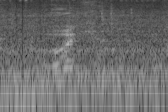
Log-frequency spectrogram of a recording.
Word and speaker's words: Uig: Yeah, I don't think it's pronounced egg, like E-I-G. Uig?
